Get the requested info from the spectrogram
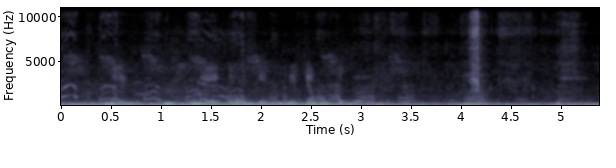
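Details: Newborn puppy crying loudly in Cambodia, recorded on a phone: a rapid run of short, wavering whimpers that rise and fall in pitch, over a steady low hum with voices nearby.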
